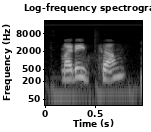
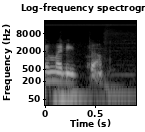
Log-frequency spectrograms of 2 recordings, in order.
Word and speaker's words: Maritza: Maritza. – Maritza, se escribe con T y Z, pero se dice Maritza.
